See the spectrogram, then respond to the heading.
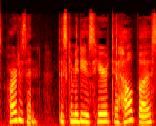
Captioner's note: speaking French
